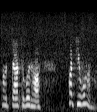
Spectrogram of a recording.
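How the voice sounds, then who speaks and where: An actress as self-possessed woman suspect, expressive vintage radio. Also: fairly high pitch, a little fast, slight background noise, lightly acted. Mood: guarded, sharp. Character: self-possessed, tough-minded young woman murder suspect. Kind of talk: 1940s radio suspense acting. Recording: dull vintage radio recording.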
